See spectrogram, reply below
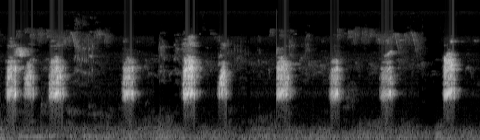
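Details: Toco toucan calling in a steady series of coarse, buzzy croaks, about eleven in ten seconds, some doubled, over a soft low background rumble.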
